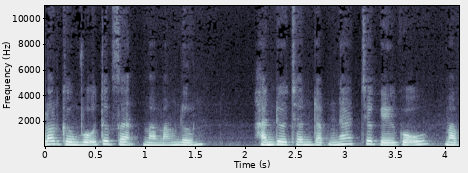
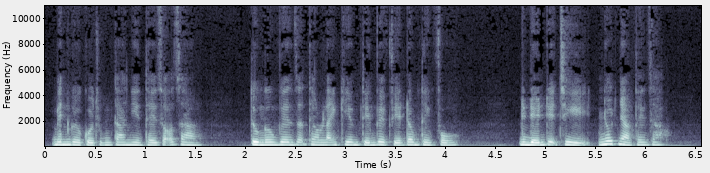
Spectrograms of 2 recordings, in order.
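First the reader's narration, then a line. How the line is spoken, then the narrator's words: Frightened stammer. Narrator (Vietnamese): Người báo tin sợ hãi, giọng nói lắp bắp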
